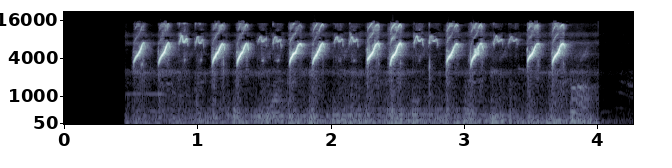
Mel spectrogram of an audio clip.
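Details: Cinereous tit singing vigorously, a recording meant to prompt silent birds to sing: quick high rising notes, mostly in pairs, alternating with thinner twittering notes, about three and a half seconds of steady rhythm.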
